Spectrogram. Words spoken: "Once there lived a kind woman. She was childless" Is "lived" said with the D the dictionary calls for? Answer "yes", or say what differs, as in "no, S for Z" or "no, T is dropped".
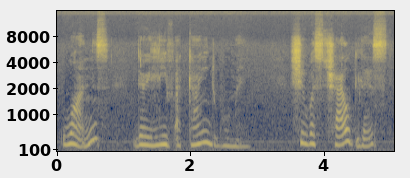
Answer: no, D is dropped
